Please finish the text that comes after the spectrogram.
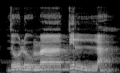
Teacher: tanwin bertemu lam kita masukkan ke lam menjadia gitu bu bukan Tin lagi tapi di baca zulumatillah dan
